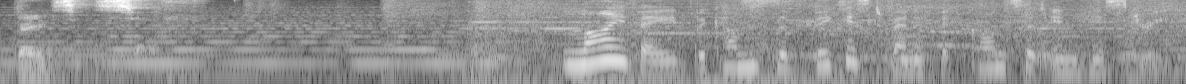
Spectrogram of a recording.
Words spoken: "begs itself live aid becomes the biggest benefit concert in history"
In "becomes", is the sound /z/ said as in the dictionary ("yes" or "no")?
yes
